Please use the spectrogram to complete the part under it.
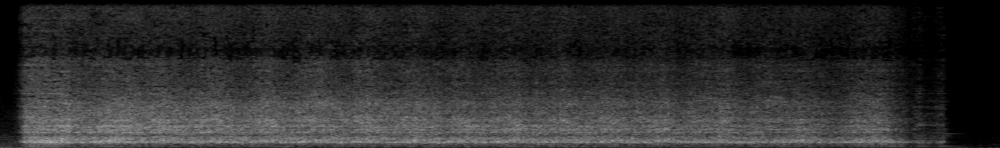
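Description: A sharpening stone rubbed steadily on a Dalstrong flattening plate, making a loud, continuous gritty rasp that keeps going for several seconds and then stops abruptly. Nobody speaks.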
